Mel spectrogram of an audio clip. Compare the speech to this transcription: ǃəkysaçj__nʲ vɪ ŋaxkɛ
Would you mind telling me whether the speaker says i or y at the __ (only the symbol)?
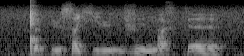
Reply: y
